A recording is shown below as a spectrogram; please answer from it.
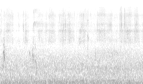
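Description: Near silence: a faint, even background hiss.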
